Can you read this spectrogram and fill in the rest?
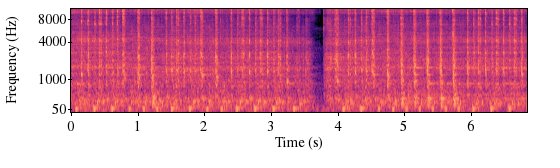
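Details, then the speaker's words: Suzuki Quad Runner LT160 ATV of unknown condition, spark plug just refitted, fuel on: fast, steady starter whir with regular chuffs about four a second, a pause, more cranking that never catches; clogged carburetor suspected, starting fluid next. "All right, let me get some starting fluid and see if it then fires up."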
